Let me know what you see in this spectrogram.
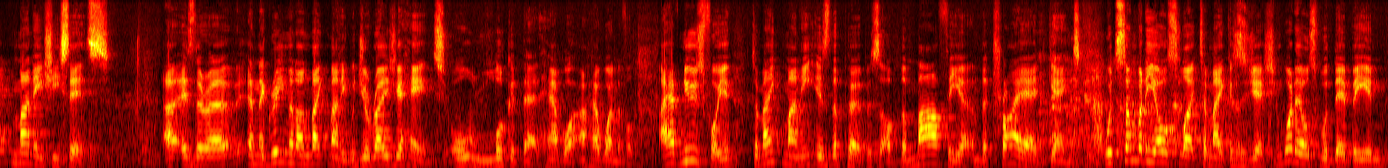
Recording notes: Is the recording of a stage presentation based on the book of the same name.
